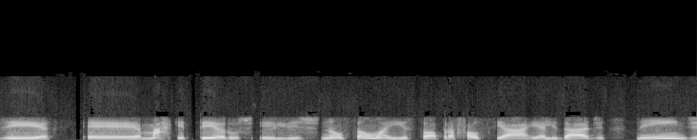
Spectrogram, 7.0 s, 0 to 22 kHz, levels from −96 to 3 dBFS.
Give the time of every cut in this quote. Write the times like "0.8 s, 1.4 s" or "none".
none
